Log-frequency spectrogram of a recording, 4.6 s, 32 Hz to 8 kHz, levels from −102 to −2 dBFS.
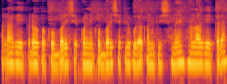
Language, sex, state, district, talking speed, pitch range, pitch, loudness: Telugu, male, Andhra Pradesh, Sri Satya Sai, 160 wpm, 115-120 Hz, 120 Hz, -19 LUFS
